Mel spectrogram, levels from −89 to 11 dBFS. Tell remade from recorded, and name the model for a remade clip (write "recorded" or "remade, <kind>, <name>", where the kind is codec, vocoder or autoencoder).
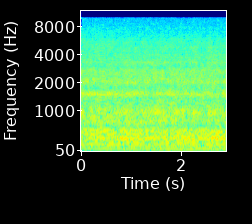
remade, vocoder, Vocos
